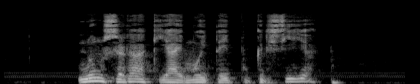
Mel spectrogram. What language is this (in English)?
Galician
